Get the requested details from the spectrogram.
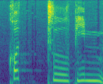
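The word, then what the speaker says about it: כתובים: 그다음에 이거는 컷투빔 이렇게 읽어요.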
